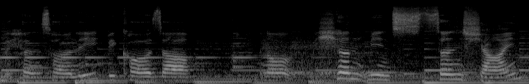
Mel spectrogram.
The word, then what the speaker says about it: Hyeonseo Lee: Can you teach me to pronounce it right? Hyeonseo Lee. Hyeonseo Lee.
